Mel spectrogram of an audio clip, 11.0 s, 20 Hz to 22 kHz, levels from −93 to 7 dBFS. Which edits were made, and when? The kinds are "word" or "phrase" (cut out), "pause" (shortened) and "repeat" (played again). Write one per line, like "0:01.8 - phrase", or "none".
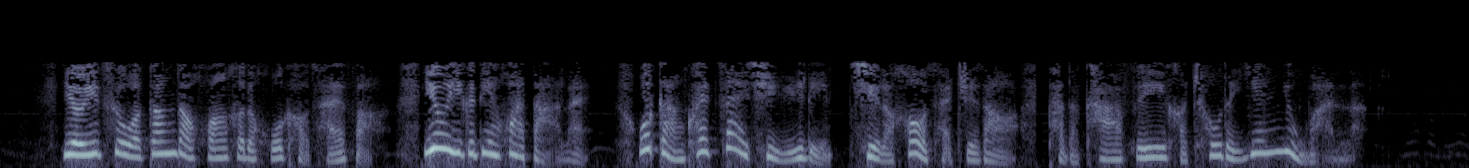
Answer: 0:06.3 - pause
0:07.8 - pause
